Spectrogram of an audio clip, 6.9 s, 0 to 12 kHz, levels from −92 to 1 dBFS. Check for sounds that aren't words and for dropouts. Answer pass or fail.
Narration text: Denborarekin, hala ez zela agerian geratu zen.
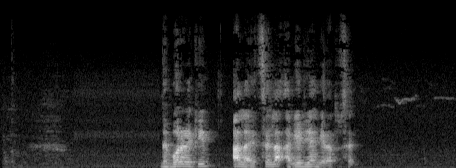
pass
